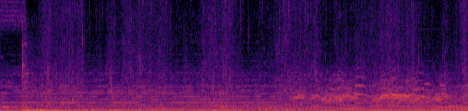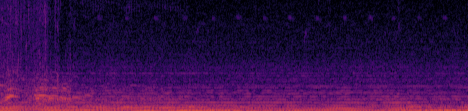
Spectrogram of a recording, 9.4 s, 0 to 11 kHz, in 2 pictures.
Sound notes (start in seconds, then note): 0.0 water splashing; 3.4 seagulls cawing; 5.8 eerie, suspenseful music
